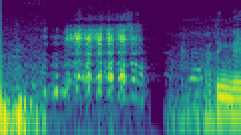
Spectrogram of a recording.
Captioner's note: horse braying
